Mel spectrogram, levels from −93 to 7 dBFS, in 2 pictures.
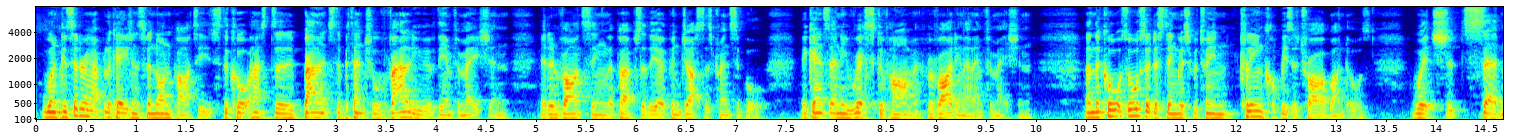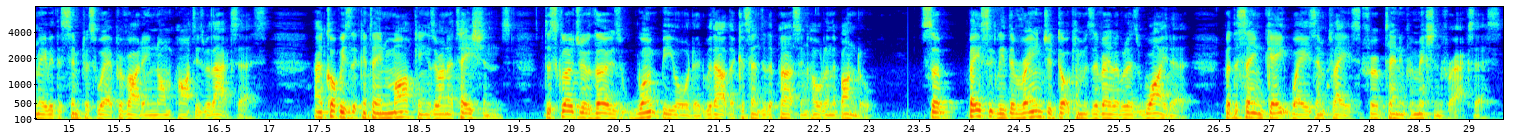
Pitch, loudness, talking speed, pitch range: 110 Hz, -20 LUFS, 205 wpm, 100-125 Hz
